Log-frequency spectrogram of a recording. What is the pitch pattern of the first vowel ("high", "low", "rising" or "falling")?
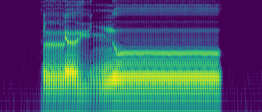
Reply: low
